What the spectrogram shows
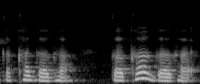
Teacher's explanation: का वर्ग जो होता है वो कंठ ध्वनि में आता है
